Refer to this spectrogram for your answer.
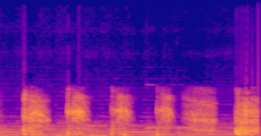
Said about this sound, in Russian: Я слышу, вы кашляете.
